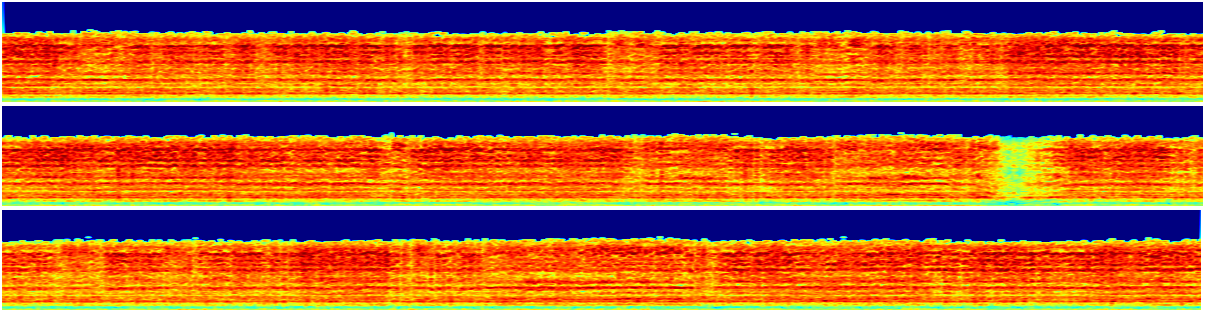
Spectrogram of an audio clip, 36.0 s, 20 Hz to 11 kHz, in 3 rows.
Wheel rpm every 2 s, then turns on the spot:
170, 170, 170, 160, 160, 170, 170, 160, 160, 160, 140, 150, 160, 160, 160, 170, 170, 160.
none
